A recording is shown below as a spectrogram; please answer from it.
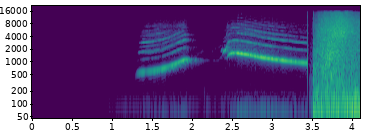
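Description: Intro whistle sound effect in two glides, rising then falling like a wolf whistle. Near the end a sudden rush of noise cuts in, with the low rumble of a car interior under it.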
